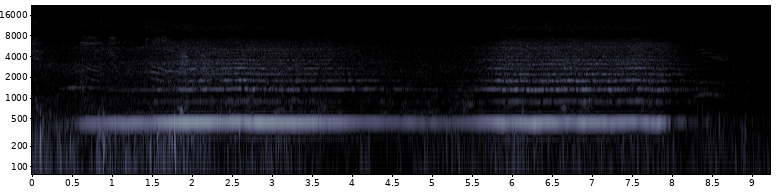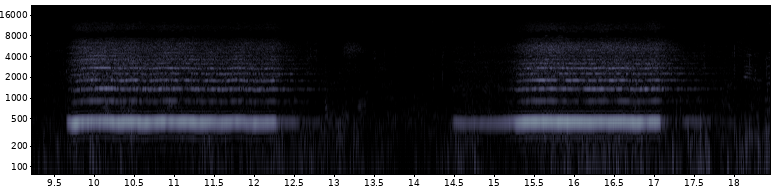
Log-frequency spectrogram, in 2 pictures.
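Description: Steam whistle of the paddle steamer Waverley sounding three blasts at one steady pitch: a long blast of about seven seconds, then two shorter blasts of two to three seconds each.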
